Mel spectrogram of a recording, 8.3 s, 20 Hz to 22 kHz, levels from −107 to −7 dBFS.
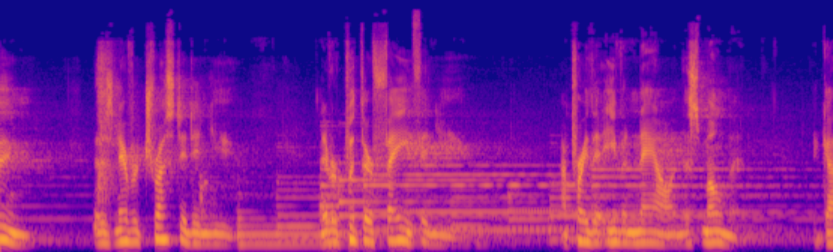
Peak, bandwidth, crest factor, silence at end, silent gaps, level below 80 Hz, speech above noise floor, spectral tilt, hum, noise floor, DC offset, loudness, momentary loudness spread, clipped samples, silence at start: -16 dBFS; 16 kHz; 20 dB; 0 s; none; under -90 dBFS; 28 dB; -3.5 dB/octave; none; -62 dBFS; under 0.1%; -33 LUFS; 17 LU; under 0.1%; 0 s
